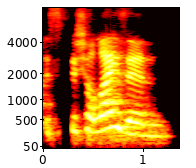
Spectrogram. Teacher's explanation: We have here linking z sound and n sound, specialize in.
